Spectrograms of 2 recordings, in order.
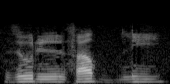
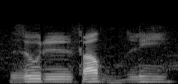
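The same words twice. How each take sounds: The two takes are said the same way.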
